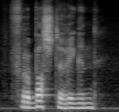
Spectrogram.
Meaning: plural of verbastering
- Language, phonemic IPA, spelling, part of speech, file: Dutch, /vərˈbɑstərɪŋə(n)/, verbasteringen, noun, Nl-verbasteringen.ogg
